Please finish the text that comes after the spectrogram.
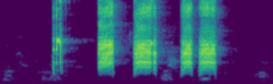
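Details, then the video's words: Black francolin calling: one short rasping note, then four loud, harsh, grating bursts, the last two closely paired, all within about two seconds. The background is otherwise quiet. "titar sultan voice"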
